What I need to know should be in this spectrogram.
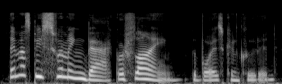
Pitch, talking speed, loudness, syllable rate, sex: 245 Hz, 210 wpm, -16 LUFS, 5.1 syllables/s, female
